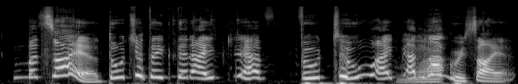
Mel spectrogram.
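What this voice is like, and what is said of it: Imitates cartoon talking dog's voice. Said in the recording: “a talking dog named Shu by some fucking really dumb wannabe comedian trying to sound funny ... that's kind of sounds like that, and it's horrible ... You do a good impression.”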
